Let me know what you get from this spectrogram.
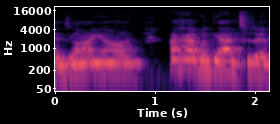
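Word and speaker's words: Xion: Is that X I O N? Please show me how to uh pronounce that. Zion.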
